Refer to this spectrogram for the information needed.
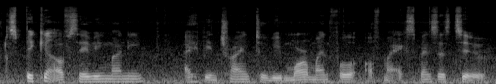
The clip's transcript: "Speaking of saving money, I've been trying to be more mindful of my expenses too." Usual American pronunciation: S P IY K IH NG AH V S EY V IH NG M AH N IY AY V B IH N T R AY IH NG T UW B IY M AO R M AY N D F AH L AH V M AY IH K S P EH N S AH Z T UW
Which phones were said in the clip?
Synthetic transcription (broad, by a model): S P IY K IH NG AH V S EY V IH NG M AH N IY AY V B IH N T R AY IH NG T UW B IY M AO R M AY N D F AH L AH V M AY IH K S P EH N S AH S T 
